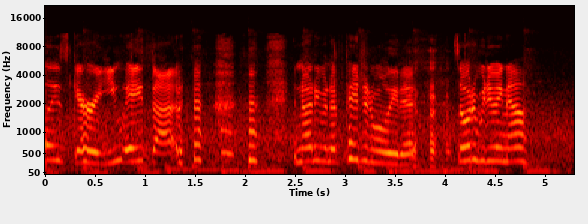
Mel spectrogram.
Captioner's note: laughter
